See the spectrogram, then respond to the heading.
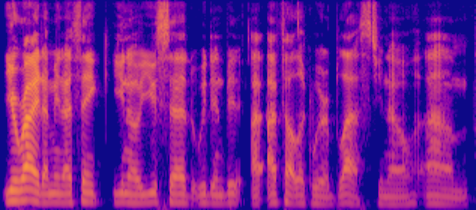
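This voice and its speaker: A man's voice: mid-range voice, steady tone, moderate pace, dry recording. A middle-aged man raised in Oregon, a podcast guest telling stories in a small studio, easygoing and chuckling as he talks. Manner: easygoing storyteller, chuckles through answers. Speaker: guest, design executive. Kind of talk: casual interview chat. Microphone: studio mic on boom arm, headphones.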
